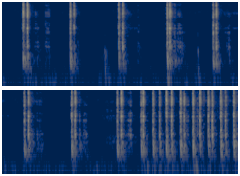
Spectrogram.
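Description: Fingertips and nails tap and scratch the textured surface of a dark grey, palm-sized, flat, hollow-backed plastic gear shift gate plate around an automatic gear lever in a car's center console. Nineteen short, dry, bright clicks come at a slow, uneven pace, then speed into a quick cluster near the end, with no ring after each hit.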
